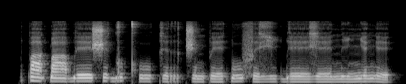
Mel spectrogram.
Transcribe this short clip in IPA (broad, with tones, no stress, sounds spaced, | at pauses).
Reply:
p a˦˨ k͡p aː˨ b eː˨ ʃ ɪ˦˨ ɡ u˦ kʰ uː˨ k ɪ˨ r t͡ʃ ɪ˨ n p eː˨ k͡p uː˦ f e˨ ɣ i˨ ɡ͡b eː˨ ɣ eː˨ n i˨ ɲ e˦ ŋ e˨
